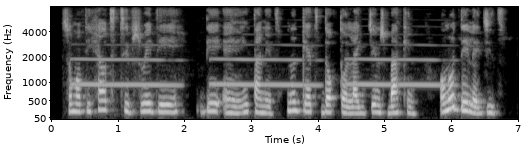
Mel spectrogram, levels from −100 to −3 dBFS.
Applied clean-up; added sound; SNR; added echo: none; Wind instrument, woodwind instrument; 11 dB; none.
